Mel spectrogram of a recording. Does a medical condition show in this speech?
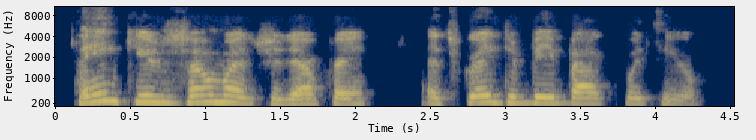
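Yes: ALS.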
